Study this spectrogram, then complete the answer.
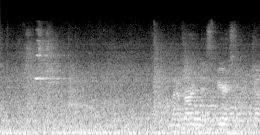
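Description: Footsteps ring on a metal walkway.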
